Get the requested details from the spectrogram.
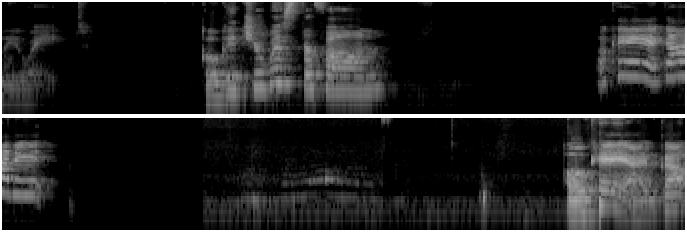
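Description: A woman speaks close up, with lively, exaggerated expression.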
